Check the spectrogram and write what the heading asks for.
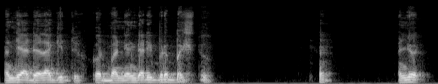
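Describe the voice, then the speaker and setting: A man's voice: on the low side, level tone, normal speed, warm tone. A man giving heated commentary as a channel host, talking bluntly in mocking street slang and swearing now and then.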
